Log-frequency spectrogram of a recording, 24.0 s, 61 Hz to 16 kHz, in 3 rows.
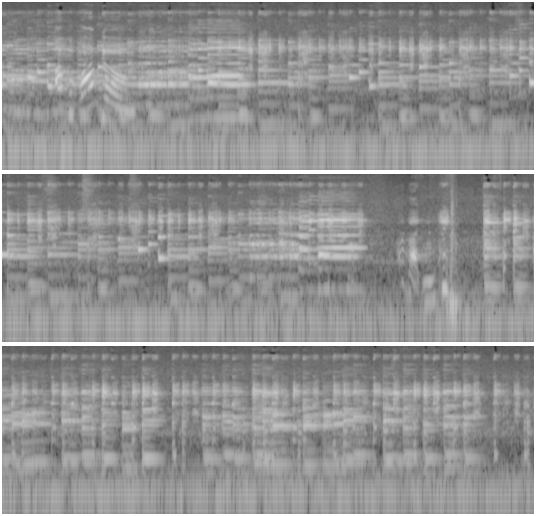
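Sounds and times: toy playing electronic salsa song: 0.0 - 13.5, 15.2 - 23.9.

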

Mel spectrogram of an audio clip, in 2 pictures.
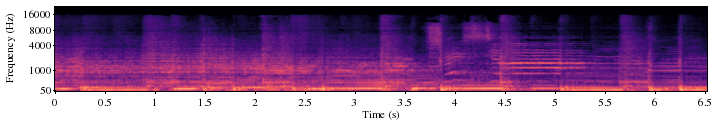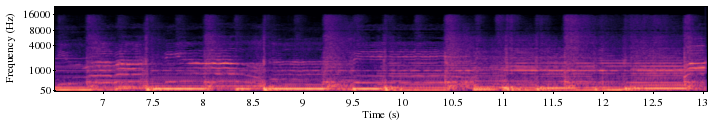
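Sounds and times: live rock band playing: 0.0 - 13.0
woman singing: 3.8 - 10.9, 12.8 - 13.0.

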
